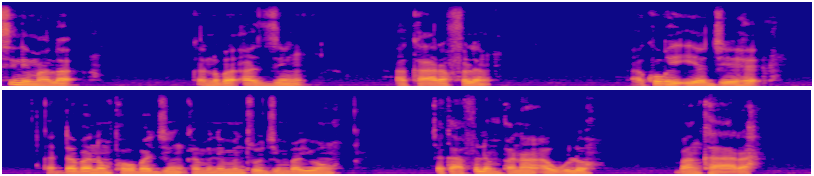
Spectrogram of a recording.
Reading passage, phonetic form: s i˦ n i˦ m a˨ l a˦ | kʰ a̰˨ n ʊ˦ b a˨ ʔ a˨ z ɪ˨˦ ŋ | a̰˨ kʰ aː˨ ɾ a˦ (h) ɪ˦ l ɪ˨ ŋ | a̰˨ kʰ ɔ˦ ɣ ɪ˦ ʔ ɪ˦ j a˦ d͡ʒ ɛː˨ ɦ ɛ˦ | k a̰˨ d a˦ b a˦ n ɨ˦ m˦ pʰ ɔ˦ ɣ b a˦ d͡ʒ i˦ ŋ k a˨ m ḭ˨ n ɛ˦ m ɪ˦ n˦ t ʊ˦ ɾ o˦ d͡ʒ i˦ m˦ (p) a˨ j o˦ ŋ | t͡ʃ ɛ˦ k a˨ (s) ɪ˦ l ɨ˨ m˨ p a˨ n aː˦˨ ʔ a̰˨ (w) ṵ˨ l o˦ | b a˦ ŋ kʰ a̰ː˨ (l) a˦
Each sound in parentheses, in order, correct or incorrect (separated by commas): incorrect, incorrect, incorrect, correct, incorrect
